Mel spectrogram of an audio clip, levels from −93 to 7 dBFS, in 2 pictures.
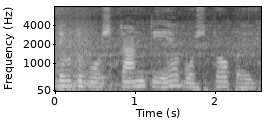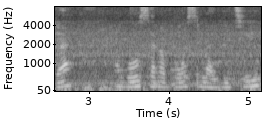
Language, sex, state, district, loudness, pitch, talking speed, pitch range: Odia, female, Odisha, Sambalpur, -20 LUFS, 160 Hz, 150 wpm, 150-175 Hz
